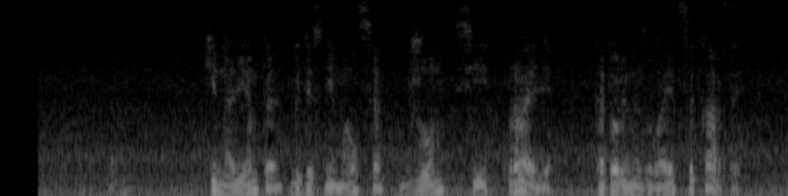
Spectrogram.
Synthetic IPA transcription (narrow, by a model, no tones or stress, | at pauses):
kʲɪnɐlʲe̞nt̪əɡdʲe̞sʲnʲɪmɑlˠsʲəʐo̞nsʲirajlʲɪ | kɐt̪o̞ɾɨjnəzɨvajɪt̪səkart̪ɨ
